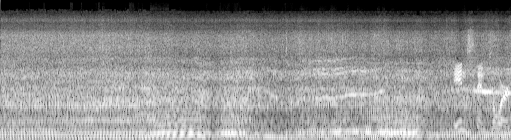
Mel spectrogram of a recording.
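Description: A Polaris vehicle fitted with gear reduction accelerates hard, its engine note climbing in pitch, dipping briefly, then revving up again, loud and close, with voices talking under the motor.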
